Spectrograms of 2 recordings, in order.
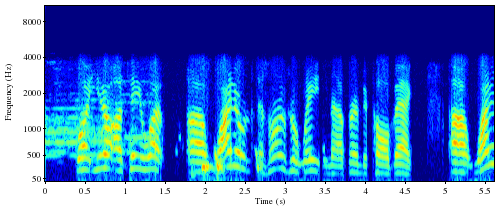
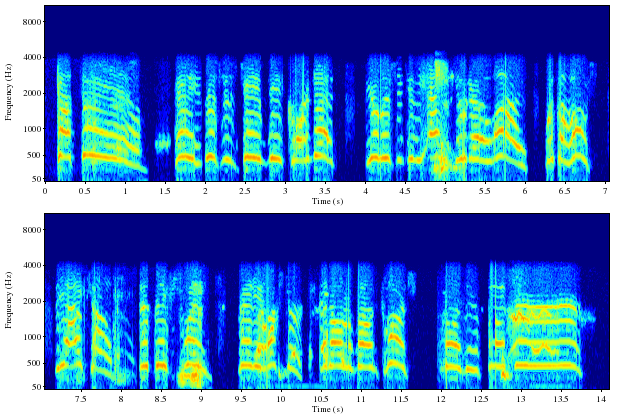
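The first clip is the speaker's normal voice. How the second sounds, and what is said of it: Excited imitation of another person's voice. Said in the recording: “Jim Cornette talk when he's excited ... my impression of James E. Cornette if he was doing the introduction”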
